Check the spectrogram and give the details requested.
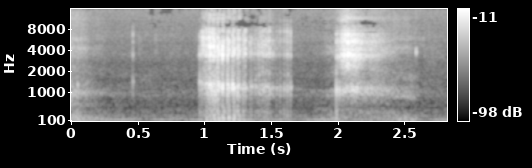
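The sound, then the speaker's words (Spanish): A person imitates snoring with their voice: two rasping, drawn-out snores about a second apart, fairly loud, with no talking. “Y el problema no es ese, usted empieza a roncar.”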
